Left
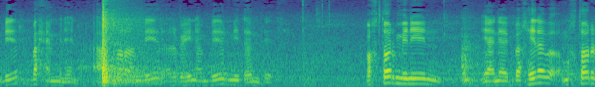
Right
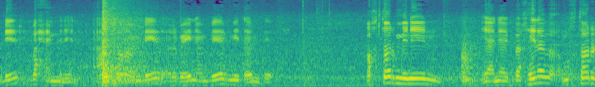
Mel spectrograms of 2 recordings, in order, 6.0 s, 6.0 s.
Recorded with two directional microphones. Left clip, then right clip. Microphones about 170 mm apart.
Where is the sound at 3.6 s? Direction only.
5° left (ahead or behind).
